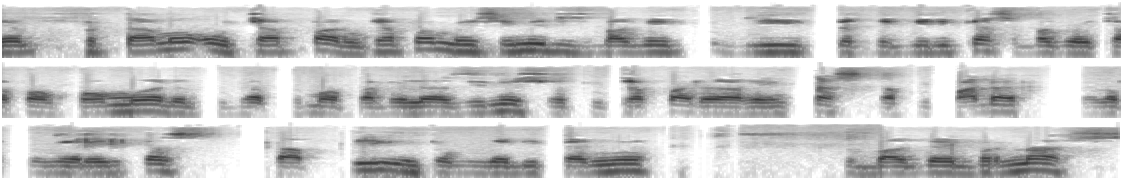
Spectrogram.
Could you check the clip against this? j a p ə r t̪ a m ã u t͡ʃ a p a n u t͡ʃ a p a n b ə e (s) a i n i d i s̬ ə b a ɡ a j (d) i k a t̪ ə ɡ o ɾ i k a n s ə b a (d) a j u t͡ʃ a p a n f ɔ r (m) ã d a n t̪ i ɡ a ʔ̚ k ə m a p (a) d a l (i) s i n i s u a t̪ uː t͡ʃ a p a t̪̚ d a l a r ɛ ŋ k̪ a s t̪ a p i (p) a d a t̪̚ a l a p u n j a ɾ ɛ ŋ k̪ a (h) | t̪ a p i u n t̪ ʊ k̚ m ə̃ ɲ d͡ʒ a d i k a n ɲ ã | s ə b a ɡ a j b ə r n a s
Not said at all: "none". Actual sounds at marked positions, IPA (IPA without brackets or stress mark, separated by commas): s, d, ɡ, m, a, a, p, s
